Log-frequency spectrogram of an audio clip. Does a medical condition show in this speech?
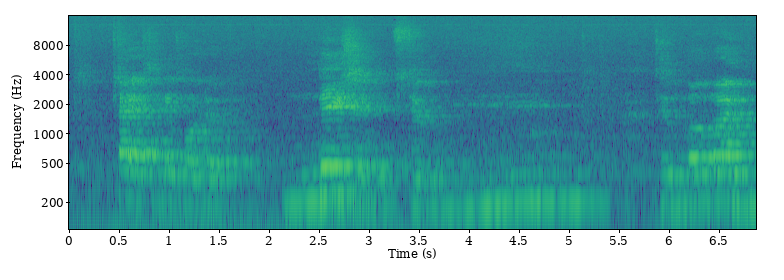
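Yes: cerebral palsy; formerly worse.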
